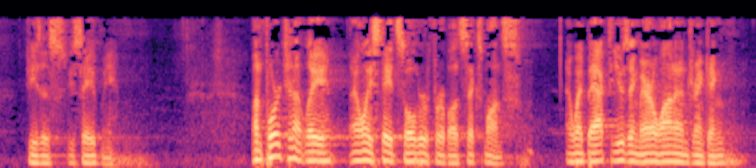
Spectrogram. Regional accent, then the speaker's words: West Bend, Wisconsin, United States; I was raised in West Bend, the oldest of five children, and attended a Catholic grade school.

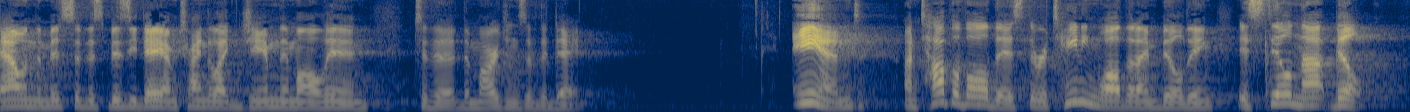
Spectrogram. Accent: Oklahoma, United States; And I grew up in Oklahoma.

